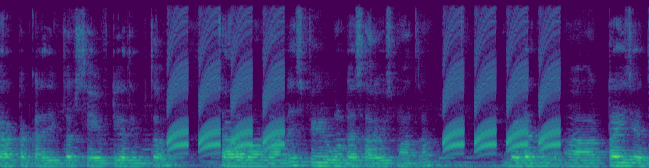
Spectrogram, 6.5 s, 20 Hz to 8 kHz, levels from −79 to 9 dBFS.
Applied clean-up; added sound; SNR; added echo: none; Alarm; 5 dB; reverberation time 0.6 s.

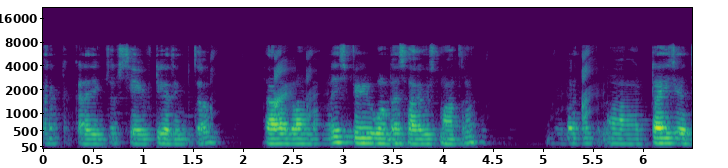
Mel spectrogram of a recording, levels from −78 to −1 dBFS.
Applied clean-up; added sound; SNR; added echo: neural mask model DeepFilterNet 3.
